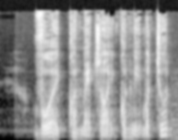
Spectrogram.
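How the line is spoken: Tired girl speaking softly. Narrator (Vietnamese): với những mệt mỏi, con bé khẽ nói

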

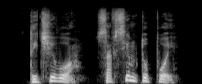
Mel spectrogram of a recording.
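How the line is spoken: Loud question. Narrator (Russian): громко спросил Гриф

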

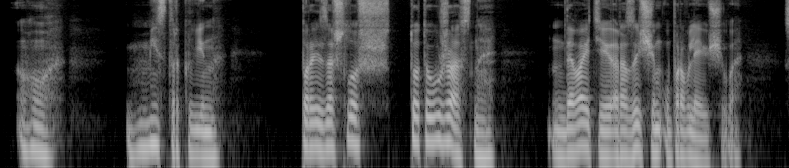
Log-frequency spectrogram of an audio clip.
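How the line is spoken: Calm. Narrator (Russian): спокойно сказал Эллори

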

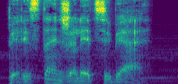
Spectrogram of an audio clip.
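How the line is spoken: Barked. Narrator (Russian): рявкнул голос

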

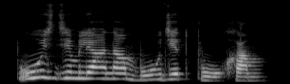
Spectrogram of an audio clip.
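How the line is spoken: Tragic sigh, cat. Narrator (Russian): трагически вздохнул кот

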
